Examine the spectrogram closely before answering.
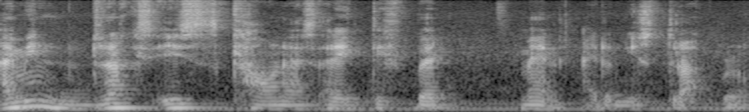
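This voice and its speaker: A man's somewhat breathy voice with a dark, mellow tone and an Indonesian accent, ordinary pitch variation, and audible room echo. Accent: Indonesian, non-native English. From Indonesia (Jambi, Sumatra). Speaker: university student vlogger. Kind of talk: casual vlog monologue. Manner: halting, many fillers and restarts.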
